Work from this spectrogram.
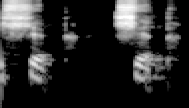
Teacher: i la e inglese quella di Ship Ship eccetera si posiziona oltre a essere un pochino più centrale si posiziona tra la I e la e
